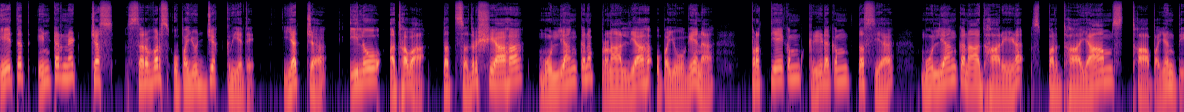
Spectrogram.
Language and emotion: Sanskrit, neutral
